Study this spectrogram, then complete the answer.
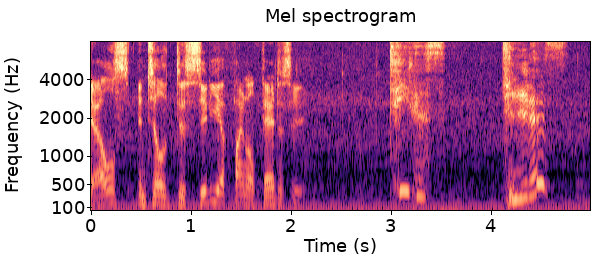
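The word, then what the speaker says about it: Tidus: Tetus. Tetus. It's pronounced Tetus. Bro, look, I like every other single English- speakaking person out there has always pronounced it as Titus.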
